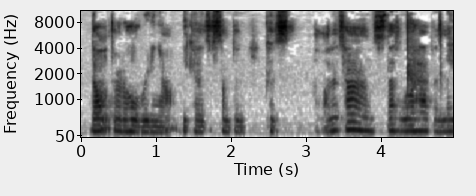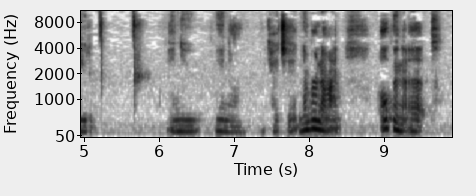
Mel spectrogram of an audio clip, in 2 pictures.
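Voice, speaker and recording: Soft-spoken, a woman with a very deep, low pitch talks at a moderate pace with ordinary pitch variation and long, frequent pauses. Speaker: psychic reader. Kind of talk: casual monologue. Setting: at home, early morning. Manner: chatty.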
